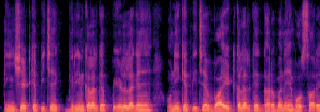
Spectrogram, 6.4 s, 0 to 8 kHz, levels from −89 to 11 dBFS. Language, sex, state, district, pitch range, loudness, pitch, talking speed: Hindi, male, Chhattisgarh, Bilaspur, 150-170 Hz, -15 LUFS, 160 Hz, 215 wpm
